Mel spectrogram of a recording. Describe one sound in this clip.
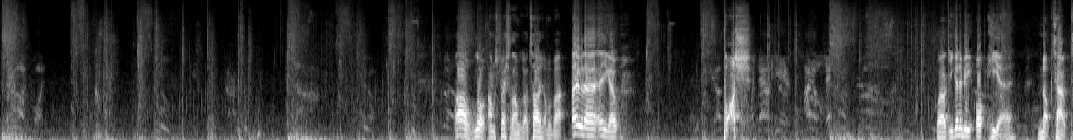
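Punches and blows thud in a fight.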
